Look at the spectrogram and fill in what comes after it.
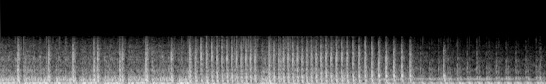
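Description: Two performance-tuned motorcycle engines revving hard together at a drag-race start line, a rapid crackling rattle that eases slightly near the end.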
